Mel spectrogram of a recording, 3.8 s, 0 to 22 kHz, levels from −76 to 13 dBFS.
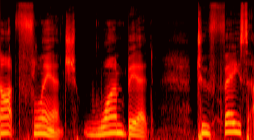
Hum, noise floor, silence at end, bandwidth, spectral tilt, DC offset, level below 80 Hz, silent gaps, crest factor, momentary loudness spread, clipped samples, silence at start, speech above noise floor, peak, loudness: none; -48 dBFS; 0 s; over 20 kHz; -4.5 dB/octave; under 0.1%; -46 dBFS; none; 14 dB; 8 LU; under 0.1%; 0 s; 25 dB; -10 dBFS; -24 LUFS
